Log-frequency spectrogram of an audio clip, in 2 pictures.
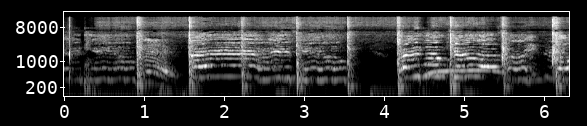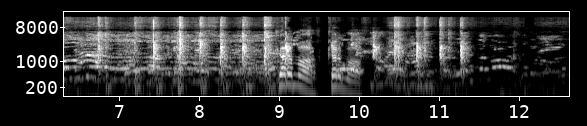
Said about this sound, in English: if you watch it and listen to it over again, the brother cuts off the song. He was the first one clapping. Pastor was ready to go in for another verse.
